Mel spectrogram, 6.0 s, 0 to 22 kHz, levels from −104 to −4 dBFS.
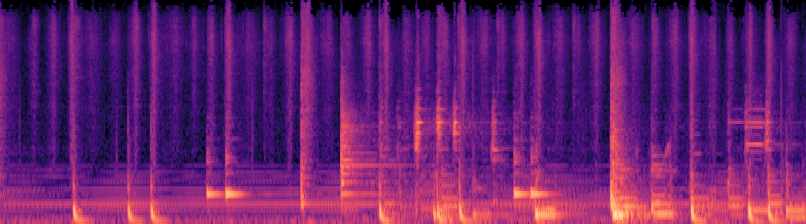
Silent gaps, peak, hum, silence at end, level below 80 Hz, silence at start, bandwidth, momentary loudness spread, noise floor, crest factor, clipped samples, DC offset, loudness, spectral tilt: none; -4 dBFS; none; 0 s; -42 dBFS; 0 s; over 20 kHz; 15 LU; -50 dBFS; 24 dB; under 0.1%; under 0.1%; -29 LUFS; -7 dB/octave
